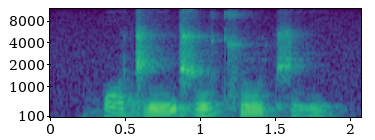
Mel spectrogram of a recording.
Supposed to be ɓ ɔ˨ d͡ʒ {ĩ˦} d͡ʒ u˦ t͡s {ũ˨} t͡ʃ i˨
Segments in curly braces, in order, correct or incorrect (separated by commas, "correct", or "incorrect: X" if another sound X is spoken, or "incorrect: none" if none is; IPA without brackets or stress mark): incorrect: ĩ˨, correct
